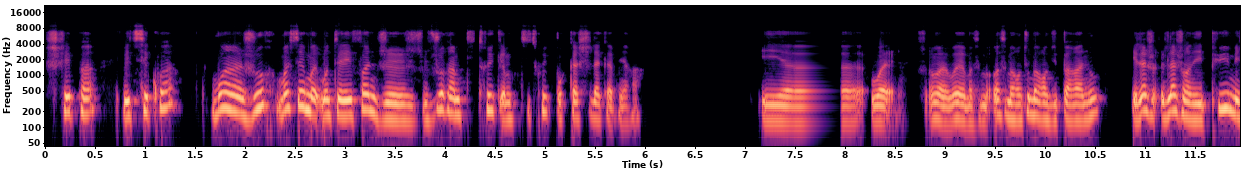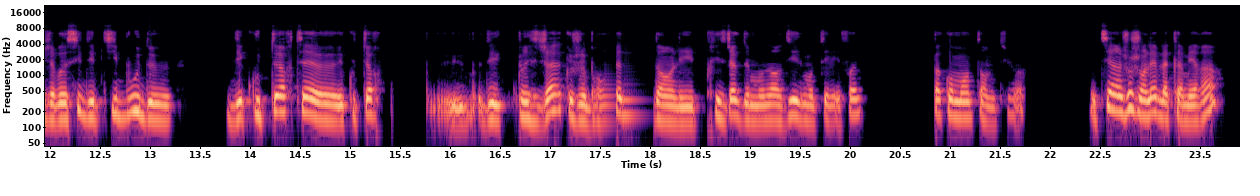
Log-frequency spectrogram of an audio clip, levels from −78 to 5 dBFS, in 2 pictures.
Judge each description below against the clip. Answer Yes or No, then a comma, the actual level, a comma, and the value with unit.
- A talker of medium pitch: Yes, medium, 160 Hz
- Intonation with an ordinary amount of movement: No, wide, 5.9 semitones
